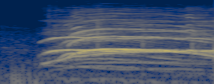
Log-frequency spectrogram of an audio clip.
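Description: Several voices join in a loud, sustained cheer on a count of three as a vote, a rising 'woo' that swells after a brief quiet moment and holds steady for nearly two seconds.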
